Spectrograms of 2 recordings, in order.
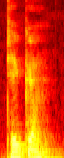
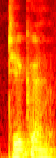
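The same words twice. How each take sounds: No difference in how they are said.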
